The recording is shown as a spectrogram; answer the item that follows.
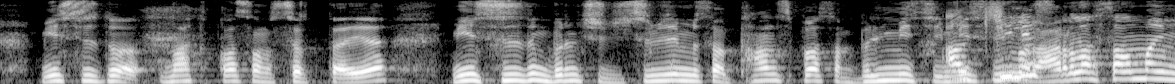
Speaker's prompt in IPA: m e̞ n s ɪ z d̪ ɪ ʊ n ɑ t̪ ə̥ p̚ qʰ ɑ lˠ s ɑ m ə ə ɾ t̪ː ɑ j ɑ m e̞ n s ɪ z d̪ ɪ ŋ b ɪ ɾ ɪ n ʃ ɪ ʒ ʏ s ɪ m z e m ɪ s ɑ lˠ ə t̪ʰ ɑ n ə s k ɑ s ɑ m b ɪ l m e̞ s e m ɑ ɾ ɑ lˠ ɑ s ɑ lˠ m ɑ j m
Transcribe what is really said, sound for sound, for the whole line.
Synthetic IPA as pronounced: m e̞ n s ɪ z d̪ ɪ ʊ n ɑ t̪ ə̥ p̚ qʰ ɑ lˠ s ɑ m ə ə ɾ t̪ː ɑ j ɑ m e̞ n s ɪ z d̪ ɪ ŋ b ɪ ɾ ɪ n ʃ ɪ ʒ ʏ s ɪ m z e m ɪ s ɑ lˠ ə t̪ʰ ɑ n ə s p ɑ s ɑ m b ɪ l m e̞ s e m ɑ ɾ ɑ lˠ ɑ s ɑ lˠ m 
